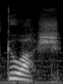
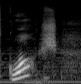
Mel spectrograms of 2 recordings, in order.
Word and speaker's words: gouache: I also have to point out every now and then that yes, I pronounce gouache as gouache. I am definitely aware it's sometimes pronounced as gouache, gouache.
